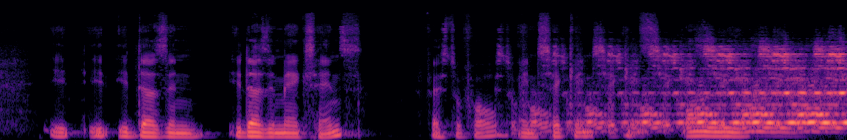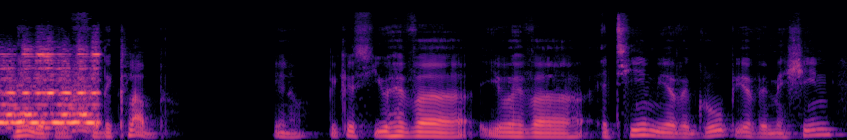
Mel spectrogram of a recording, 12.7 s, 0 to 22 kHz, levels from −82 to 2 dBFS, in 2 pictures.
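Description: A speech recording with a feedback howl from 3.71 to 7.18 s: a tone near 500 Hz swells to about 9 dB above the speech, pulsing roughly every 400 ms, as a microphone-to-loudspeaker loop keeps gaining level.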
